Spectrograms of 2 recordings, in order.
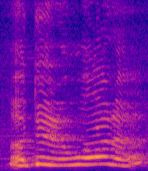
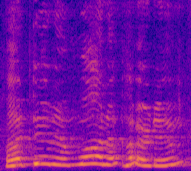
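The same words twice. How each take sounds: First: High, slow tearful whine; crying. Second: High, slow tearful whine, stretching wanna; crying. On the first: Lenny cries to the men over Curly's hand, tearful. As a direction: cry it out like a guilty child. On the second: Lenny cries to the men he didn't mean harm, tearful. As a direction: sob the whole line like a guilty child. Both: A narrator's reading. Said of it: "Lenny cried".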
